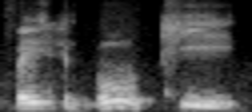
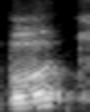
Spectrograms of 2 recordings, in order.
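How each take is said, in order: First: It is said with a Brazilian Portuguese accent. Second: It is said with an English accent.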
